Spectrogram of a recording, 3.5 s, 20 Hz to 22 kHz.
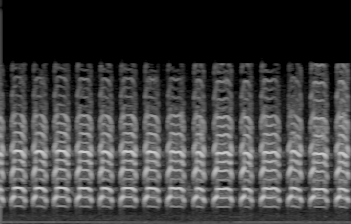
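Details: Osprey at the Charlo nest, July 29, 2019, 11:30am MDT, calling in alarm at intruders: loud, high whistled chirps repeated regularly, roughly two per second, without a break.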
